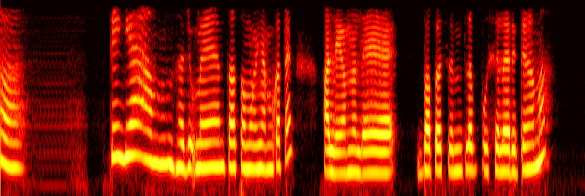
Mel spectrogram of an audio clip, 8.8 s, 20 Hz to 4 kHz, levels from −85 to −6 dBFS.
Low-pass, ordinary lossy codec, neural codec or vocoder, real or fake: 3.6 kHz; AAC, 24 kbps; codec, 16 kHz, about 1 kbps, DyCAST, with the encoder's durations; fake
